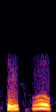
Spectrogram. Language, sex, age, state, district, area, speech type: Odia, female, 18-30, Odisha, Sundergarh, urban, conversation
